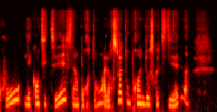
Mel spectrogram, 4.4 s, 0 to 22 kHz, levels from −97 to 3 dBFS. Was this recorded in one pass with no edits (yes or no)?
yes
